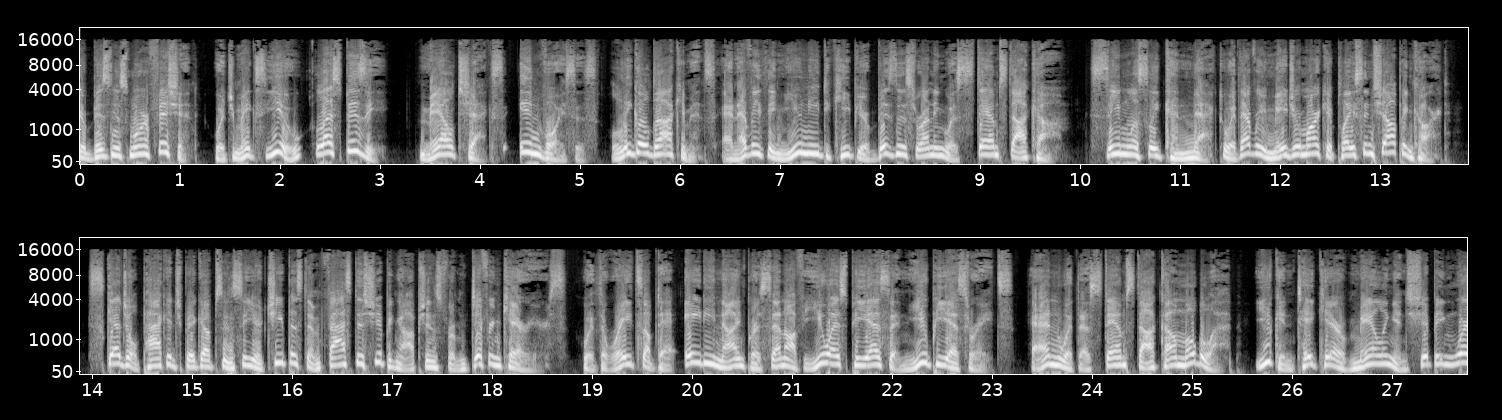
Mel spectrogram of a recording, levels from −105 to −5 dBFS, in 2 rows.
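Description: A harsh, gritty fuzz rides on every louder syllable from start to finish, with crackle on the strongest peaks while quieter passages stay cleaner. This is hard clipping: the speech was driven about 10 dB beyond what a stage in the chain could pass, so its peaks were sliced flat, affecting roughly one sample in fourteen. Those squared-off tops generate harmonics high in the spectrum, which is where the fuzz comes from.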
